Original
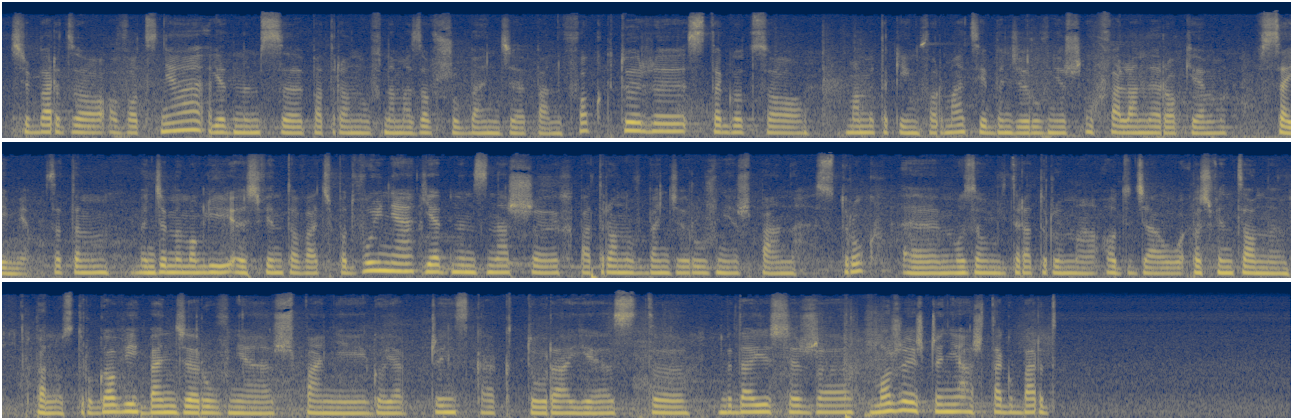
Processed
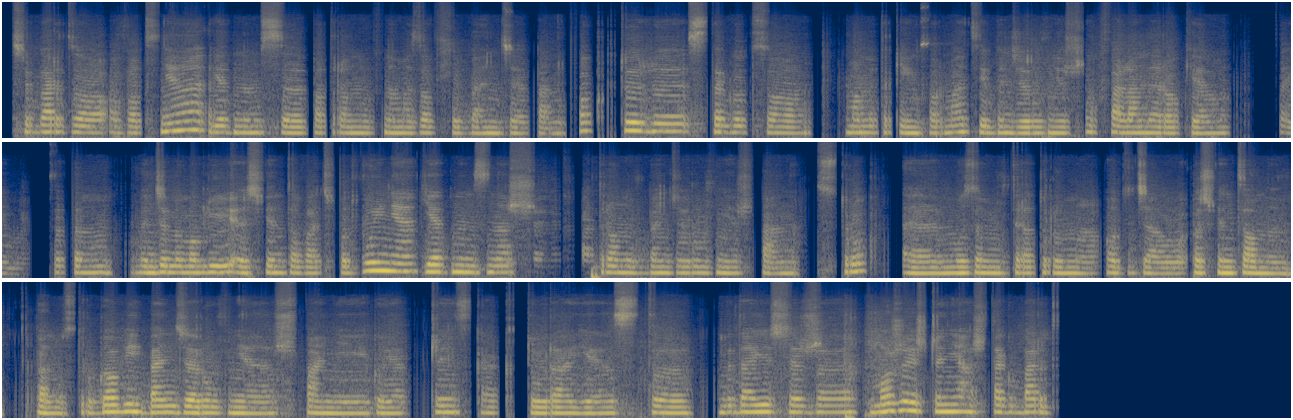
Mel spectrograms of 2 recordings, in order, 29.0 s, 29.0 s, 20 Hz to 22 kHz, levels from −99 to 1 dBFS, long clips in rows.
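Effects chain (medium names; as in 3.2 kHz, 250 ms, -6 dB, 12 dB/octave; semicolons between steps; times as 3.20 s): 9.38–10.46 s: fade in; 13.50–14.10 s: steep high-pass 620 Hz 48 dB/octave; crossover distortion -36 dBFS; doubling 29 ms -6 dB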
